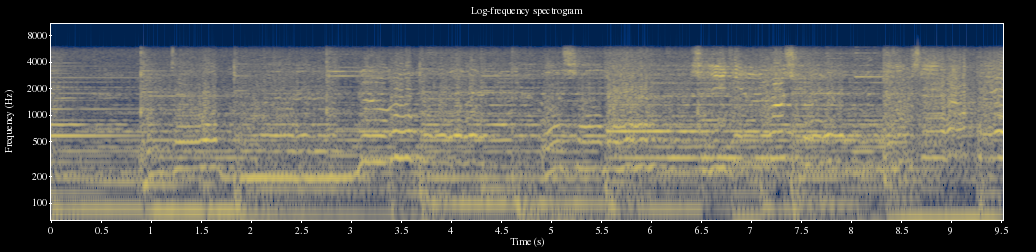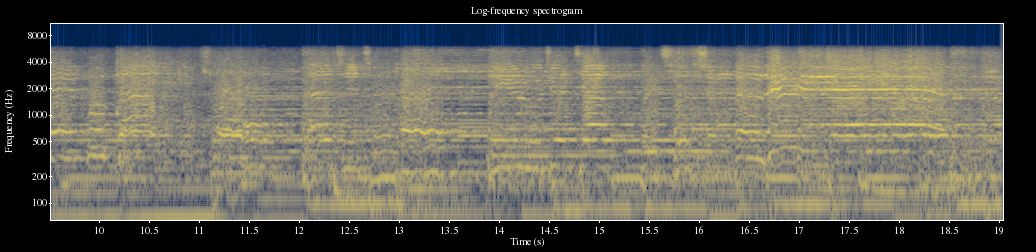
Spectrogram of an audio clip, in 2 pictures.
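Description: A male singer sings a Mandarin pop song live into a handheld microphone over a full musical accompaniment with steady bass, amplified through the venue's sound system.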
